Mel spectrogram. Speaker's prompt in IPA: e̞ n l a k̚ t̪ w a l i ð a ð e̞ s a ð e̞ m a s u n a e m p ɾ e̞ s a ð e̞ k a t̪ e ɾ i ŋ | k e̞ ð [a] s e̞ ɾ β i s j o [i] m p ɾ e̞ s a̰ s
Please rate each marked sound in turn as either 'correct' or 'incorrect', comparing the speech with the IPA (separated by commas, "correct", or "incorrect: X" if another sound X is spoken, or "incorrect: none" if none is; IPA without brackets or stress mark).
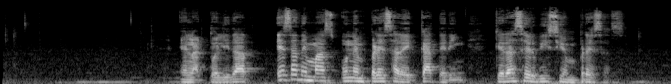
correct, incorrect: e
